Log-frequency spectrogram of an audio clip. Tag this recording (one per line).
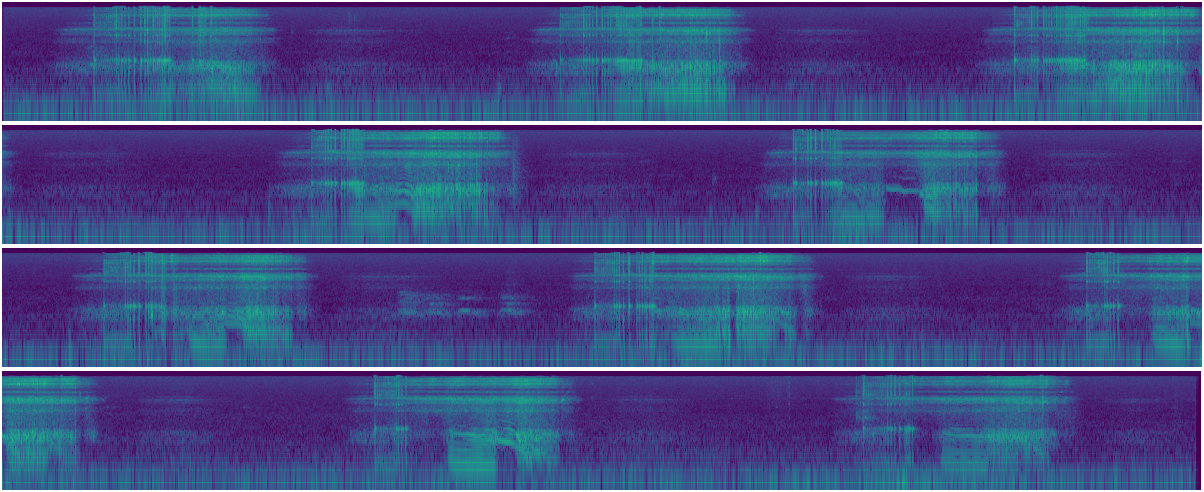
Sleep
Snoring
Noise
